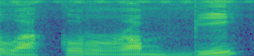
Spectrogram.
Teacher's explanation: Ya, sama juga macam yang Ustaz terangkan pada minggu lepas, memasukkan huruf pertama yang mati ke dalam huruf kedua yang berbaris. Lam itu mati, masukkan bunyinya ke dalam ra sehingga menjadi satu huruf yang bertasydid. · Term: idgham mutaqaribain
